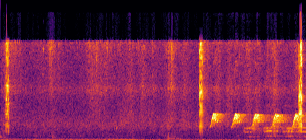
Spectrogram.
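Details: Prinia giving a loud 'spicy' lure song meant to make other prinias answer and get agitated: after faint low rumble, a rapid run of bright downslurred notes repeated about four times a second, with sharp clicks.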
